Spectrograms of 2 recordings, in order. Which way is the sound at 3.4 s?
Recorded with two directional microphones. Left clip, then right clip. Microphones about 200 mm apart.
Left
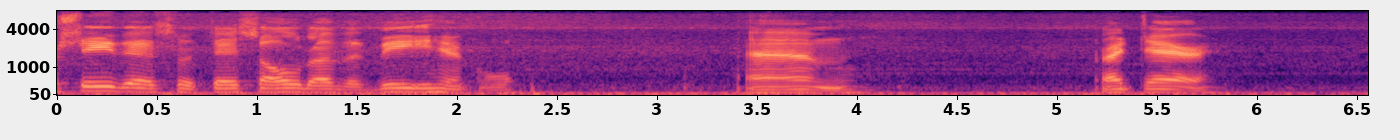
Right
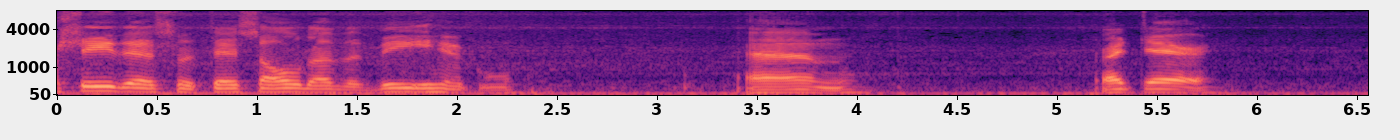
20° right (ahead or behind).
